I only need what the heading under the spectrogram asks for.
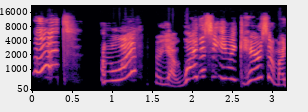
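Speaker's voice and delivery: very high-pitched, very loud, outraged cry. Recapping a show, the speaker quotes Belly in Belly's high-pitched voice. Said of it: "her voice is like speaking high".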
